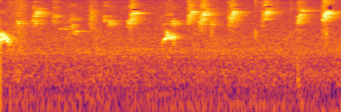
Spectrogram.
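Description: European bee-eaters give short, liquid chirps, two clear calls about two seconds apart, with softer higher twitters between them.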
